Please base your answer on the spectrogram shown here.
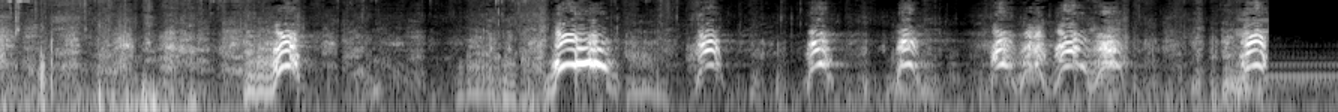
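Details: American Staffordshire Terrier giving a run of short, yelping barks with rising and falling pitch, about nine bursts in quick succession after an opening of softer sounds.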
